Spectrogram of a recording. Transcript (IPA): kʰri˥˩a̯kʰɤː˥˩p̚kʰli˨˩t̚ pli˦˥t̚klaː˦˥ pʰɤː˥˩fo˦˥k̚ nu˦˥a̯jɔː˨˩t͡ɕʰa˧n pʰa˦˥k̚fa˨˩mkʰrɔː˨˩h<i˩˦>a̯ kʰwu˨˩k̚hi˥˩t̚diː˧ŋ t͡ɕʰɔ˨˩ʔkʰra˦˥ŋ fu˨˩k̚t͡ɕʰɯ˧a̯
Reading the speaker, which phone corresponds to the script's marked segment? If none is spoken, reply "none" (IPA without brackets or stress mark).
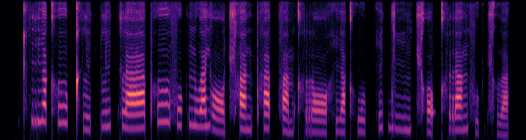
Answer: i˩˦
